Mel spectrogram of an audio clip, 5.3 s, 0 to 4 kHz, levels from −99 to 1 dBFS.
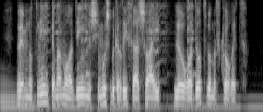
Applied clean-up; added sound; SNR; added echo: neural mask model RNNoise.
